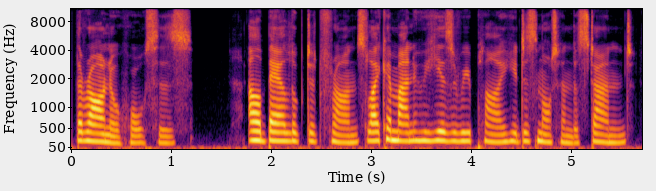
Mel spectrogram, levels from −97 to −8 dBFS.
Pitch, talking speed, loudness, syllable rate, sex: 185 Hz, 200 wpm, -19 LUFS, 5.4 syllables/s, female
